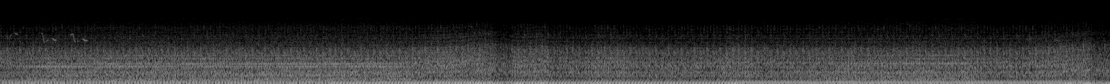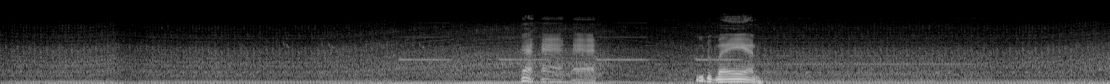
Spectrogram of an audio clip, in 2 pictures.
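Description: A diesel engine hums steadily.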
